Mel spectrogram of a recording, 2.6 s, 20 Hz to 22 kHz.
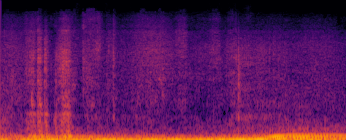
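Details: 2001 US-spec VW Jetta VR6 wagon on a parking-lot test drive while checking the gears: a deep, even engine note rises smoothly pulling away in low gear, no knocks or rattles; normal revving, sounds healthy.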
